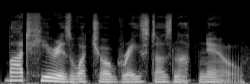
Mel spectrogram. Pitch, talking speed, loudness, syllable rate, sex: 125 Hz, 215 wpm, -18 LUFS, 4.6 syllables/s, male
